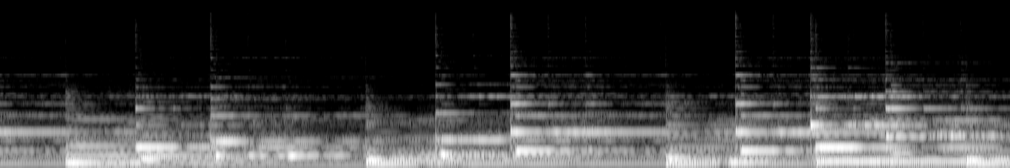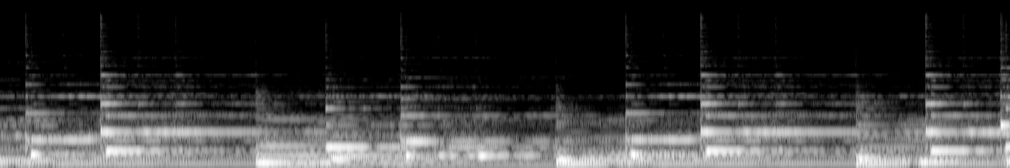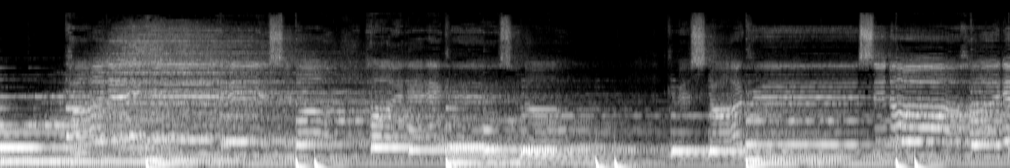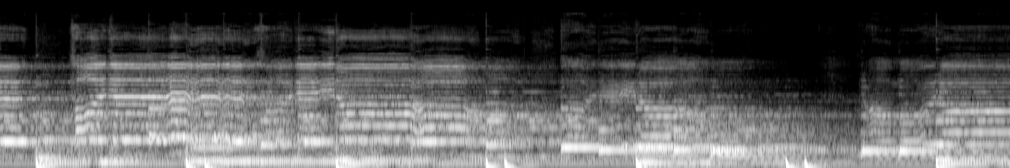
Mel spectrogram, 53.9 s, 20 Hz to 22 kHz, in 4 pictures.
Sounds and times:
Mantra: 27.8s - 34.9s, 35.9s - 50.8s, 51.9s - 53.8s.

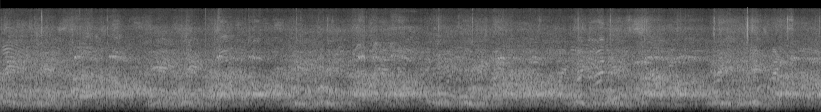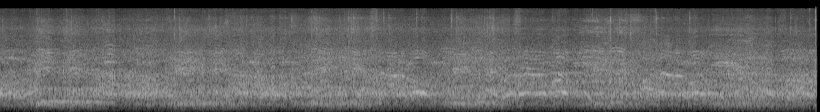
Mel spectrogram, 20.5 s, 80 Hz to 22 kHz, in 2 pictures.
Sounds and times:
Speech: 0.0s - 20.5s.

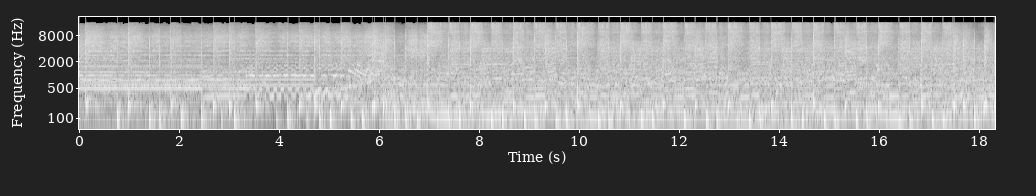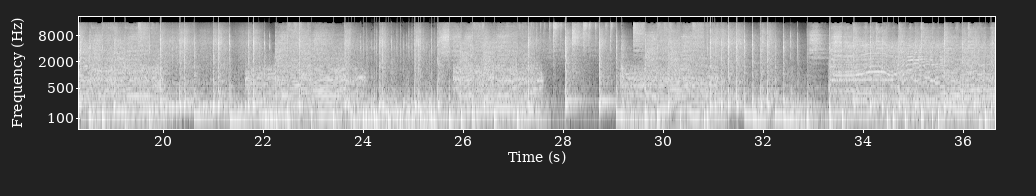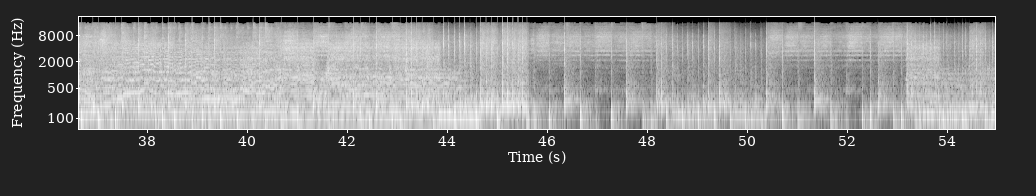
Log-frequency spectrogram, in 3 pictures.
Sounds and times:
Drum: 0.0s - 54.9s
Drum kit: 0.0s - 54.9s.

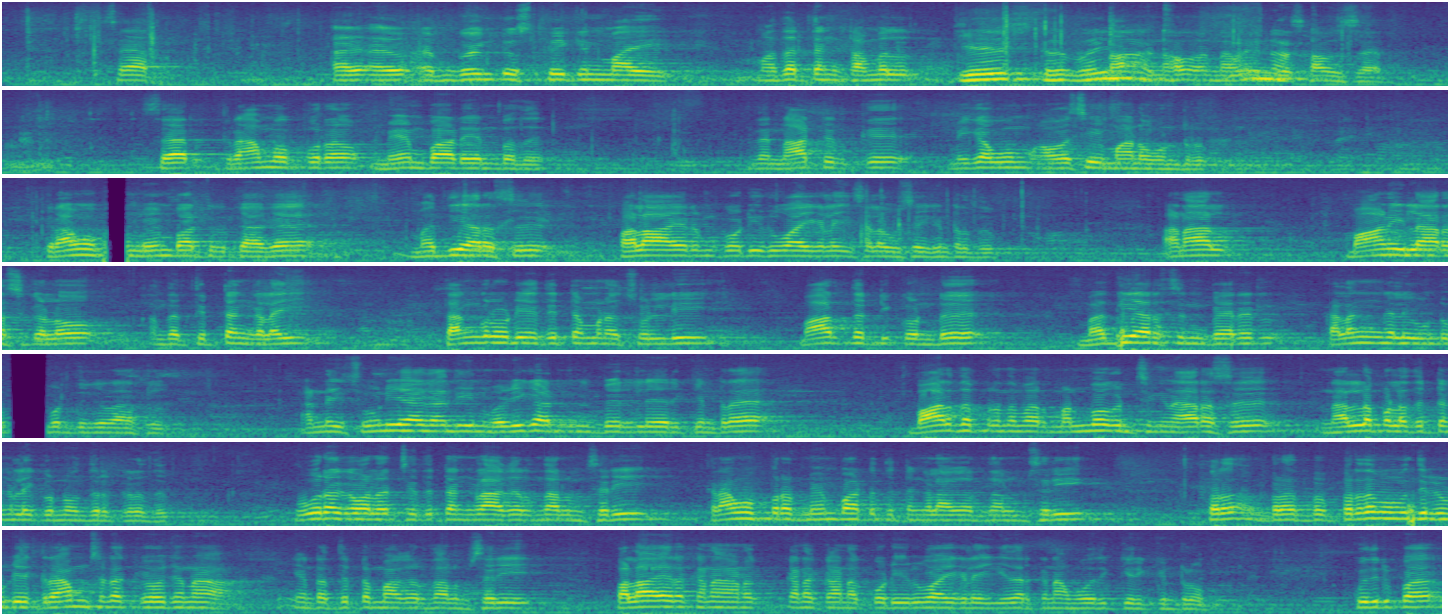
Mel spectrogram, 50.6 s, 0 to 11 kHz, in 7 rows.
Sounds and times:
Narration, monologue: 0.0s - 50.5s
Male speech, man speaking: 0.5s - 1.0s, 1.6s - 7.0s, 8.0s - 10.1s, 11.0s - 19.6s, 20.3s - 37.0s, 37.6s - 49.5s, 50.1s - 50.5s.

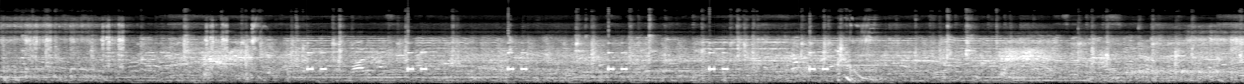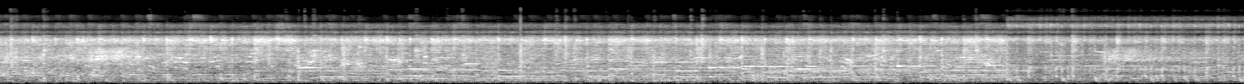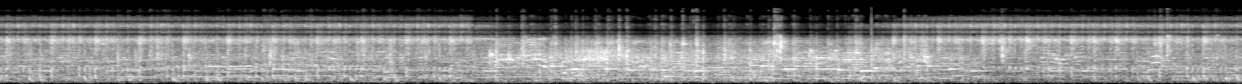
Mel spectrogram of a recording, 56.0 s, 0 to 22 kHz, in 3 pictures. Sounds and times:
Music: 0.0s - 55.9s.

